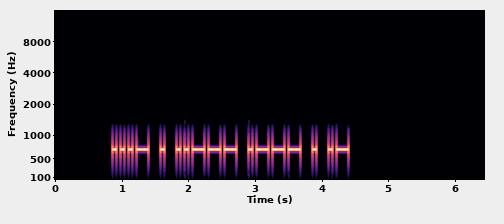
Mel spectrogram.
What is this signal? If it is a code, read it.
Morse code, heard as a keyed tone, about 20 wpm, 700 Hz. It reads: VE2JEA
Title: DXCC-100 Call Signs - 6 Characters - Repeated 2x - 20wpm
